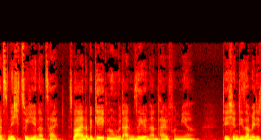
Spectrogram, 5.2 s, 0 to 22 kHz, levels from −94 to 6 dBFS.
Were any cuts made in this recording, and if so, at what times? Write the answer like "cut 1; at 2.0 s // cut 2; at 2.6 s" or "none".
cut 1; at 1.3 s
